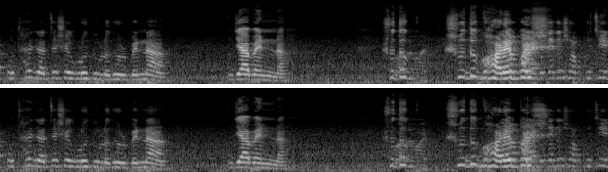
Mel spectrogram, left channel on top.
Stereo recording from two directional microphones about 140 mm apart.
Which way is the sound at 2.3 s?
80° left.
